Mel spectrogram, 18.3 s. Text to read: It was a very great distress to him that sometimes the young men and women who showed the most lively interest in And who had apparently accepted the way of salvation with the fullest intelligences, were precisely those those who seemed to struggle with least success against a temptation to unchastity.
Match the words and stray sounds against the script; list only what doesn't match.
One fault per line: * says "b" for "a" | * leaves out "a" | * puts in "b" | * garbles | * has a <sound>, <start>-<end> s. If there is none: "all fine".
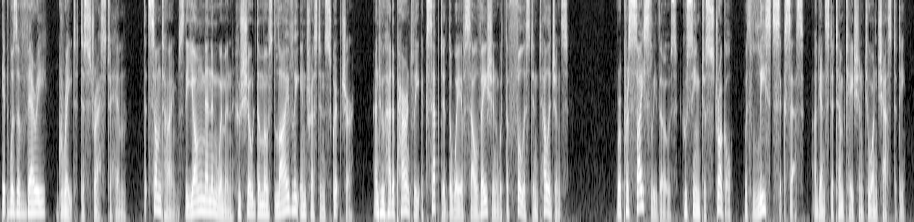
* puts in "Scripture"
* says "intelligence" for "intelligences"
* leaves out "those"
